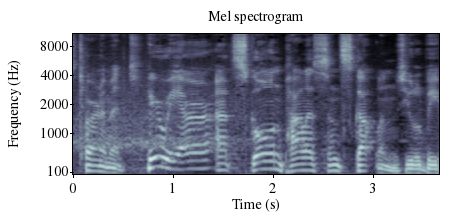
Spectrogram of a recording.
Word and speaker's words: Scone: Here we are at Scone Palace in Scotland. You'll be familiar with Scone if you watch my video on the Stone of Destiny. I've been told it's pronounced Scoon, but I'll be dead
